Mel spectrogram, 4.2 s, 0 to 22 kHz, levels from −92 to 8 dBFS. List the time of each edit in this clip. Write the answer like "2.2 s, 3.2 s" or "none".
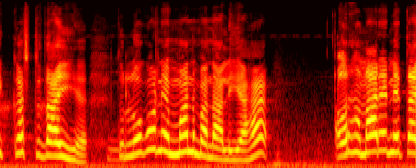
none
